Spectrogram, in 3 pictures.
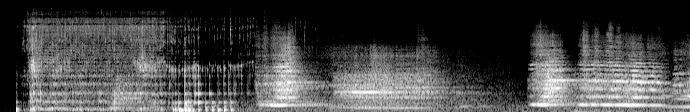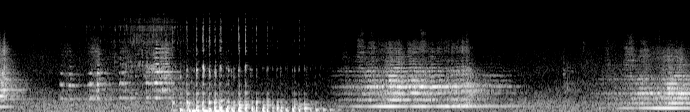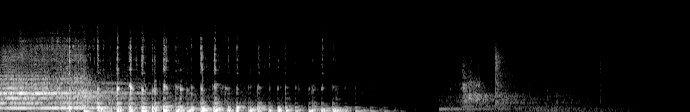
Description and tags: Ship sinking down a plughole
A sound montage of a gate, my bath, and an ambient ocean recording.
sea, ship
